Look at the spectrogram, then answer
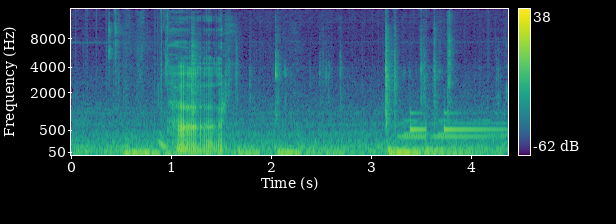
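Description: Computer keyboard typing in short bursts of clicks, fairly close, broken up by a voice talking over it.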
